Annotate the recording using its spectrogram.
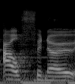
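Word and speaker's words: Alphinaud: is is he as bad as alfo is I didn't pronounce the d is he as bad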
